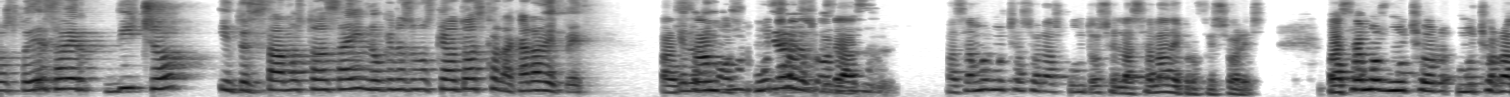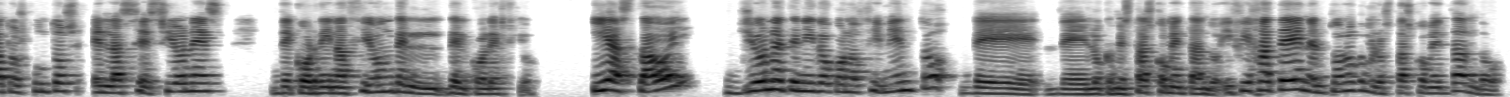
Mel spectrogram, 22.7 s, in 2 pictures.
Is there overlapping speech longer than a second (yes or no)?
yes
